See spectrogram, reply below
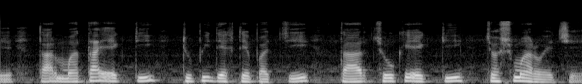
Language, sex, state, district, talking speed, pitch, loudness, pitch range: Bengali, male, Assam, Hailakandi, 115 wpm, 140 Hz, -17 LUFS, 120-155 Hz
